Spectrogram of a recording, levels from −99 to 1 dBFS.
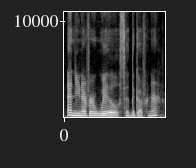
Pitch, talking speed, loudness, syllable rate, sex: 210 Hz, 205 wpm, -15 LUFS, 5.5 syllables/s, female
